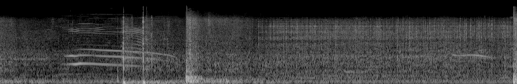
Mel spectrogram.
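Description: Aerial fireworks shells bursting: a sharp crack about a second in, a louder boom just before two seconds with a rumbling tail, then a steady hiss, and another boom at the very end.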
